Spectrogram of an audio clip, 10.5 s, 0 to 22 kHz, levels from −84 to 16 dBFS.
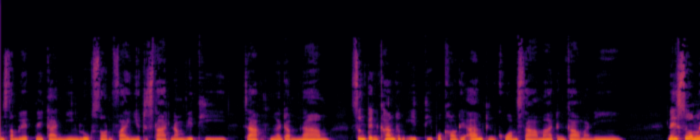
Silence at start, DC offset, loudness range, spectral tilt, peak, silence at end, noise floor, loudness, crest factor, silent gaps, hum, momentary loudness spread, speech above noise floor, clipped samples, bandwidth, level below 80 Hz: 0 s; under 0.1%; 3 LU; -7 dB/octave; -4 dBFS; 0 s; -67 dBFS; -20 LUFS; 16 dB; none; none; 8 LU; 48 dB; under 0.1%; 14.5 kHz; -64 dBFS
